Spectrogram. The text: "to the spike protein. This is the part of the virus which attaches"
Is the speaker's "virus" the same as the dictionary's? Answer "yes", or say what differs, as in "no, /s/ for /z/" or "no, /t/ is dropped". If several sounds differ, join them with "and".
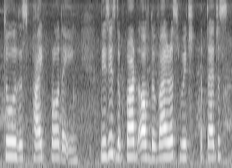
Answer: yes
